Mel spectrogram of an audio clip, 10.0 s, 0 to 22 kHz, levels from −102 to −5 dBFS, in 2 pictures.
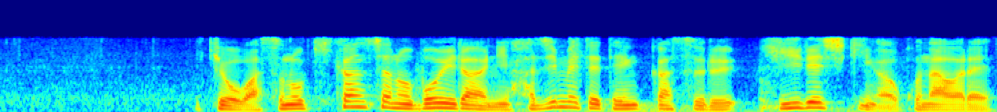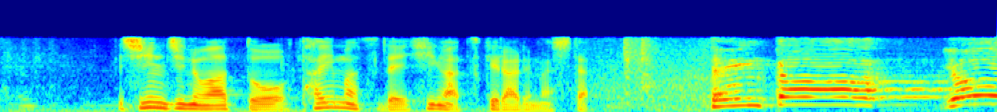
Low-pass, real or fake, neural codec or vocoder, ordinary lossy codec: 5.4 kHz; real; none; none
